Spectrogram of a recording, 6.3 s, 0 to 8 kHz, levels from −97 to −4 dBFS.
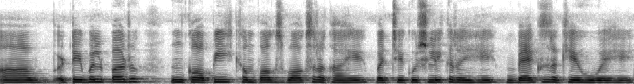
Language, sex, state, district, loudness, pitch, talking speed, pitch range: Hindi, female, Chhattisgarh, Bilaspur, -14 LUFS, 205 Hz, 180 wpm, 195-220 Hz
